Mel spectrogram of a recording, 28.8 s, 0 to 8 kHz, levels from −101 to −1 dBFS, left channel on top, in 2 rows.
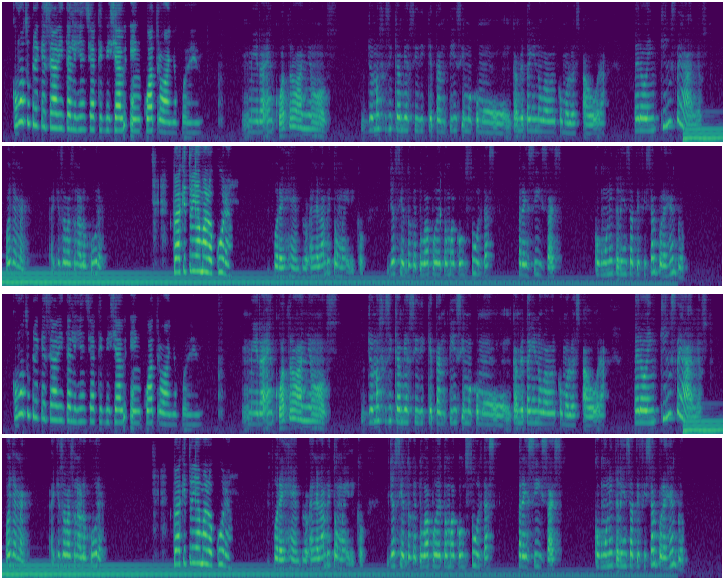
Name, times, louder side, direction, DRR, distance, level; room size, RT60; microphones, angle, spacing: voice 1, 0.2-4.0 17.6-19.0, left 4 dB, 55° left, 3.5 m, -31 dB
voice 2, 4.8-6.5 7.2-12.1 12.6-14.0 14.5-14.9 15.4-16.5 19.9-21.7 22.1-24.2 24.7-25.6 26.3-28.1, right 2 dB, 65° right, 3.6 m, -36 dB
sound 1, 13.6-27.9, equal, 15° left, 3.0 m, -45 dB
head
